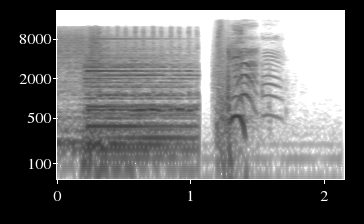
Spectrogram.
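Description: A thumb piano plays a short run of bright plucked notes.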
